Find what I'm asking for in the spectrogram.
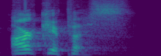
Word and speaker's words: Archippus: Christy was saying I need to pronounce it Archippus. I looked it up this morning, Christy. It's Archippus. Archippus, but I'll say Archippus before the message is over.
